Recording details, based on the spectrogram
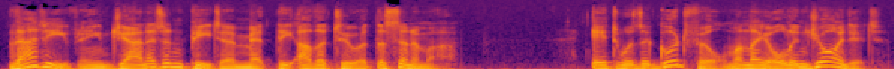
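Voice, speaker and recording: British male narrator for children's audiobook, very animated, faintly husky, close dry studio sound. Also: medium pitch, a little fast, dry recording. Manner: animated, dramatic. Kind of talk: expressive scripted storytelling for children.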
